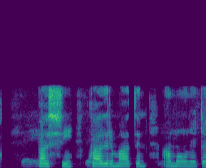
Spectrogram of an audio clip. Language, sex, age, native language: Icelandic, female, 18-19, Icelandic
